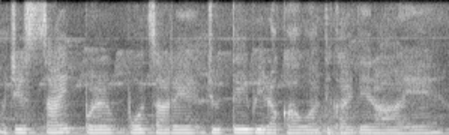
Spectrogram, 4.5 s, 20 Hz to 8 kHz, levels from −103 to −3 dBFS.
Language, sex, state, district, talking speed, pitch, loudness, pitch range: Hindi, female, Arunachal Pradesh, Papum Pare, 175 wpm, 190 Hz, -16 LUFS, 180-200 Hz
